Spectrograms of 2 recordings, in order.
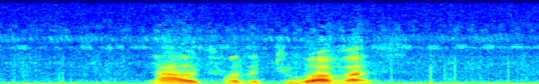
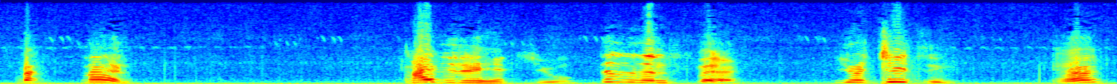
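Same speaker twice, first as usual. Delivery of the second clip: indignant protest; 9 semitones higher than usual. Acted. Trapped, protesting he was cheated.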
